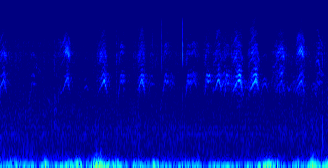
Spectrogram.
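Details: At a feeder, numerous house sparrows give sharp, bright chirps in quick succession, overlapping one another, with faint low thumps below.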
